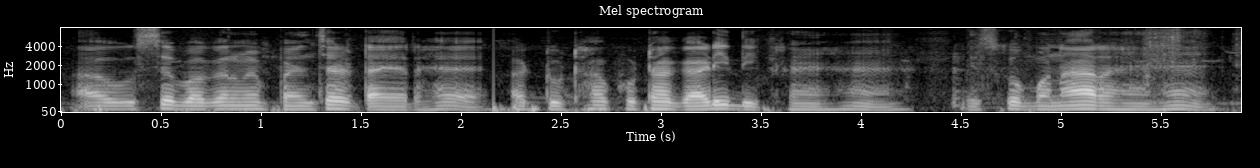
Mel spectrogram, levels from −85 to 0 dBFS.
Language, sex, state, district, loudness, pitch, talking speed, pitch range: Hindi, male, Chhattisgarh, Sarguja, -24 LUFS, 115 Hz, 185 wpm, 105-125 Hz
